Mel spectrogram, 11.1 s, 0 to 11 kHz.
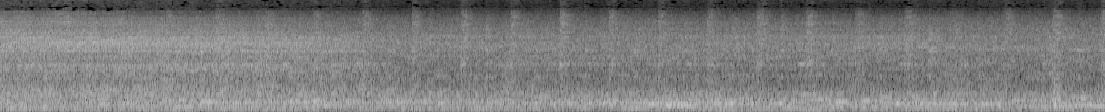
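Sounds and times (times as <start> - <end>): wood lathe running: 0.0 - 11.0.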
